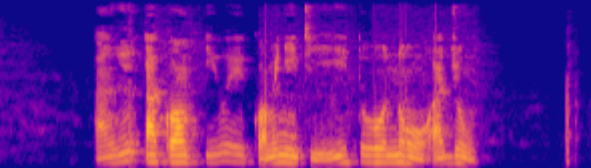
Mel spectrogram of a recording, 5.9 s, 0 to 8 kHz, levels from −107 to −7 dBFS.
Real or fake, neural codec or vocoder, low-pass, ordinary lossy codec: fake; codec, 16 kHz, 16 kbps, FreqCodec, larger model; 7.2 kHz; MP3, 64 kbps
